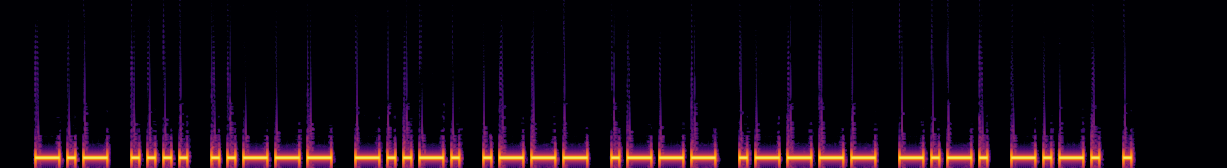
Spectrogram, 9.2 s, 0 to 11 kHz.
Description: Morse code, heard as a keyed tone, about 20 wpm, 700 Hz. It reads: KH2/JJ1CCE
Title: Difficult Call Signs 20wpm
